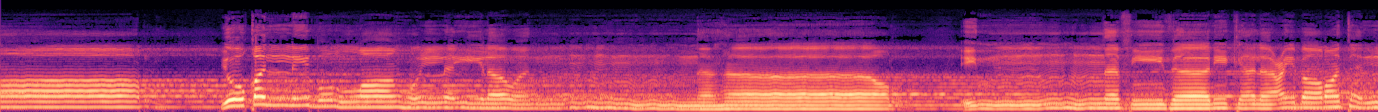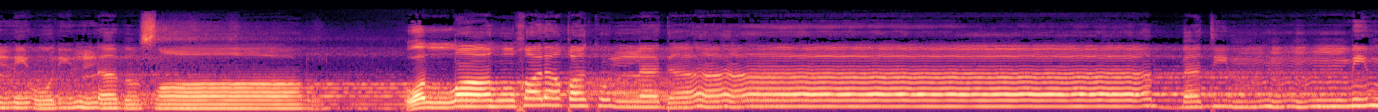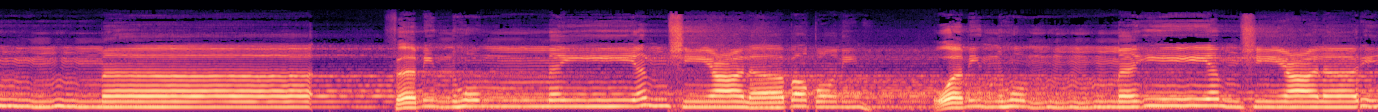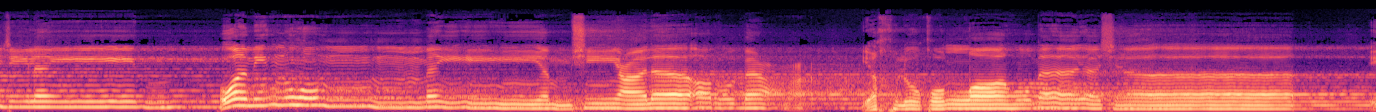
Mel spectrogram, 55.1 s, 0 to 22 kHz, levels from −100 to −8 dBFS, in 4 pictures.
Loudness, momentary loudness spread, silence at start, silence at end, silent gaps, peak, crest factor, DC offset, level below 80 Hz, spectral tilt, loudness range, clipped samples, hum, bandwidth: -17 LUFS; 10 LU; 0 s; 0 s; none; 0 dBFS; 16 dB; under 0.1%; -54 dBFS; -6.5 dB/octave; 4 LU; under 0.1%; none; 13.5 kHz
